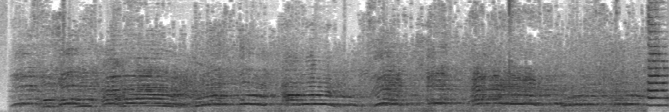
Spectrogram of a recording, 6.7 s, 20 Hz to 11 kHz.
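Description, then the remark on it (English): A large crowd of young protesters in Bahrain shouts anti-king slogans in unison, 'Down with Hamad!', demanding the fall of the Bahraini king. The chant is loud and rhythmic, rising and falling in repeated phrases over a steady roar of massed voices. “Down with Hamad! That's what these young protesters are shouting, demanding the fall of the Bahraini king whose clan has ruled for 2 centuries.”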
